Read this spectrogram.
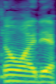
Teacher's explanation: if you were listening carefully you heard a little uh sound in between no and idea so instead of saying no idea people actually connected to which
